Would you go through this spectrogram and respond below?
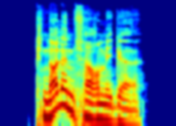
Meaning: inflection of knollenförmig: 1. strong/mixed nominative/accusative feminine singular 2. strong nominative/accusative plural 3. weak nominative all-gender singular
- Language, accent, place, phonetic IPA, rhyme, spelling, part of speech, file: German, Germany, Berlin, [ˈknɔlənˌfœʁmɪɡə], -ɔlənfœʁmɪɡə, knollenförmige, adjective, De-knollenförmige.ogg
